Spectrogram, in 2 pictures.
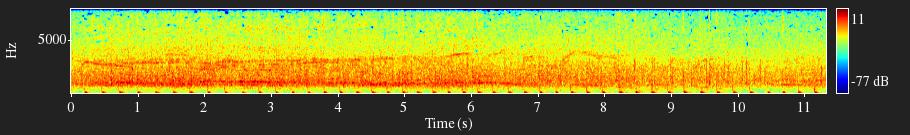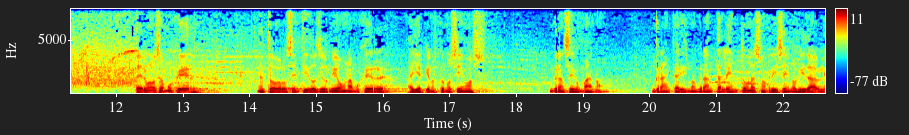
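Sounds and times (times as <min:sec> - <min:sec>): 
audience applause: 0:00.0 - 0:14.5
speech: 0:12.3 - 0:13.5, 0:14.1 - 0:17.6, 0:18.5 - 0:22.6.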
